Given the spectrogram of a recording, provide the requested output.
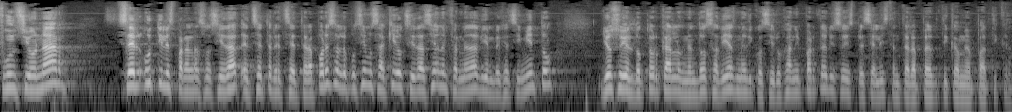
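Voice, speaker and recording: This man has a high pitch and lively intonation. He speaks at a fairly quick pace. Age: 60s. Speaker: physician and product presenter. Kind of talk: sales presentation.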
